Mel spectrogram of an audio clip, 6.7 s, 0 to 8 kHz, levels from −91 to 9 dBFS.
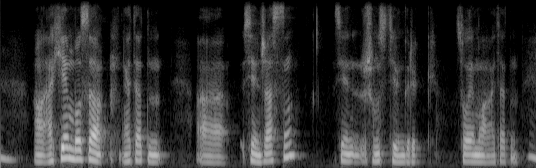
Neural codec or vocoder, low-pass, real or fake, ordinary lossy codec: none; 7.2 kHz; real; Opus, 24 kbps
